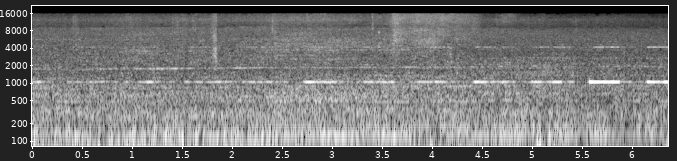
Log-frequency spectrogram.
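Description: Tow truck's engine running with a low rumble while a back-up alarm beeps in an even series of short, high beeps as the truck reverses.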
